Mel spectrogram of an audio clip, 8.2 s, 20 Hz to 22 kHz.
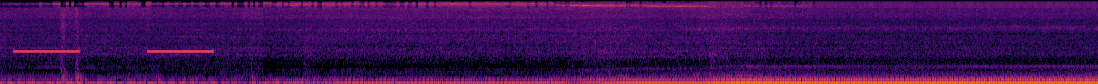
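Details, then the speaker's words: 2002 Honda CR-V AWD automatic, engine loaded in gear against the brake: a warning chime, then a deep low grumble builds, also felt in the driver's floor. The transmission mount is torn up. "a little bit with it in gear and you can hear that grumbling that grumbling is an indicator that you have a bad mount"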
